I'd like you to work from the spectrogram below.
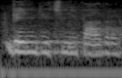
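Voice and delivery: hushed liturgical request; quiet request. Real, not acted. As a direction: murmur it humbly to the priest. Reader asks blessing at altar.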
